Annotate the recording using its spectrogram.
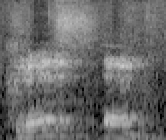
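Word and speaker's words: Gresham: 네, 우리가 그레샴이라고 발음하는데 자기 이름을 그레스엠 또는 그레스햄이라고 발음하라고 했어요. 그래서 발음을 그렇게 해야 됩니다.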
